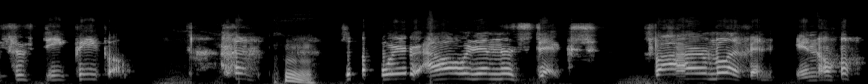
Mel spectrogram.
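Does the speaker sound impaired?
Yes: dysarthria after stroke; hemorrhagic stroke in left thalamus, right-sided paralysis, wheelchair, hospitalized over a month, blood reabsorption takes 1-2 years; recovering with much therapy, walked 58 feet with hemi walker, right hand makes fist, stiffness, tone problems; dysarthria from stroke, speech affected, no aphasia, cognition intact.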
